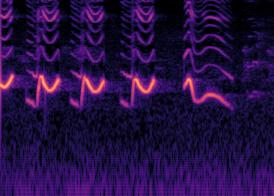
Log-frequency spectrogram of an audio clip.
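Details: Forest-style song of a white-cheeked laughingthrush, recorded with a female for training caged birds: four clear whistled phrases, each dipping and rising, about one every half second, ending in a longer falling whistle.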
